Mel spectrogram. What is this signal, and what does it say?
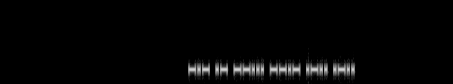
Morse code, heard as a keyed tone, about 54 wpm, 700 Hz. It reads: KA7QLL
